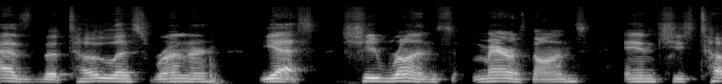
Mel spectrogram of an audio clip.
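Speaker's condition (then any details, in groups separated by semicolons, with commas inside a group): Traumatic brain injury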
